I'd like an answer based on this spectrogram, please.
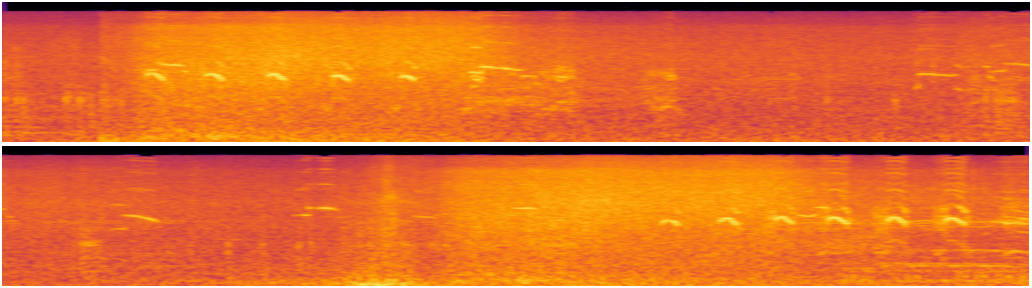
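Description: Ocean waves washing in swells, rising about half a second in and again around seven seconds, with quick runs of short high chirps over the top.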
